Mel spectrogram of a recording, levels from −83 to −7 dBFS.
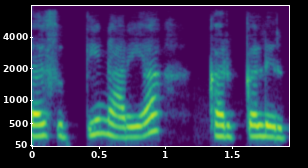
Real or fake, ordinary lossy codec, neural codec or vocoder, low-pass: fake; none; codec, 44.1 kHz, 7.8 kbps, DAC; 7.2 kHz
